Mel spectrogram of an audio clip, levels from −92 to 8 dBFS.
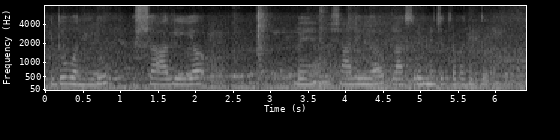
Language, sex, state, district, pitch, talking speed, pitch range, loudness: Kannada, female, Karnataka, Belgaum, 115 Hz, 85 wpm, 110-135 Hz, -36 LUFS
